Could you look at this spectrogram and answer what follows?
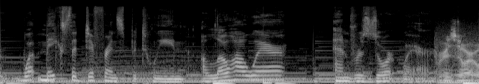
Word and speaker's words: Aloha: one must understand the origins of the state aloha got to pronounce it correctly Aloha kakahiaka that's good morning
